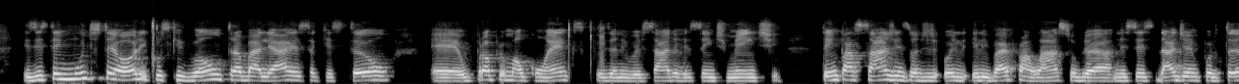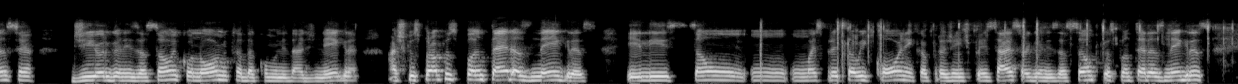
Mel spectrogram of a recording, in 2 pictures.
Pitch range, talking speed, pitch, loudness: 170-200 Hz, 140 wpm, 180 Hz, -14 LUFS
